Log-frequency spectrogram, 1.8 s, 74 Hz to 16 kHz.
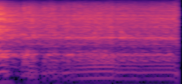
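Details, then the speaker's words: Nissan Skyline R33 GTR back up and running after a no-start breakdown (wouldn't start after parking; fuel pump priming checked): strong, even engine note with slight rise in revs, no misses or knocks. "So yeah, that's a Nissan Skyline all back up and running."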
